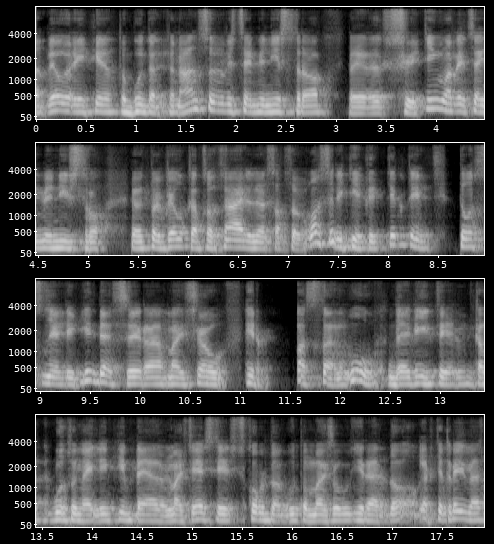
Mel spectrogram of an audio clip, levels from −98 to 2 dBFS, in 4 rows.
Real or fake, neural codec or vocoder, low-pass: fake; codec, 16 kHz, 1 kbps, FunCodec, trained on Chinese and English, 50 frames a second; 7.2 kHz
